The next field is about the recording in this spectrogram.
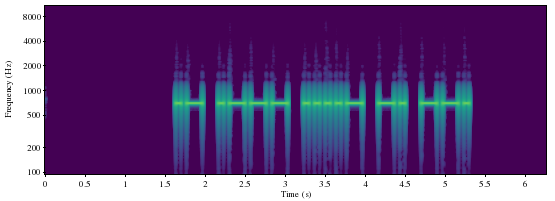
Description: Morse code, heard as a keyed tone, about 19 wpm, 700 Hz. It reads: AJ4NG
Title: Speed Racing - USA 2x2 Call Signs 15wpm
